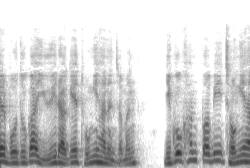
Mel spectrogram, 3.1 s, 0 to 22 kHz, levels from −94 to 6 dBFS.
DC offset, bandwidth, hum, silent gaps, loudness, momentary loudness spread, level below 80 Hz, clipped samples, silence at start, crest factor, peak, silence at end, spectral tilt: under 0.1%; 8.4 kHz; none; none; -27 LUFS; 10 LU; -64 dBFS; under 0.1%; 0 s; 16 dB; -10 dBFS; 0 s; -8.5 dB/octave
